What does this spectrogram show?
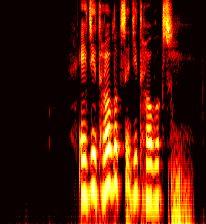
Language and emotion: Russian, neutral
